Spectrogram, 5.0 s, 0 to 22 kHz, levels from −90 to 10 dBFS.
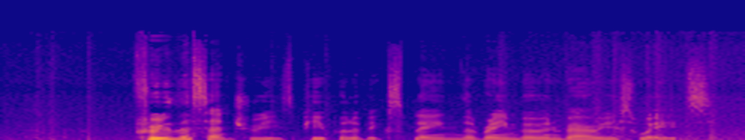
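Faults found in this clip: Automatic gain falling, 0.87–1.76 s. AGC read the input as too loud or its background noise as too strong and pulled its gain down by about 4 dB over roughly 0.9 s. Sound sinks gradually rather than stepping, with the room noise dropping by the same amount, so the change comes from the capture chain and not the source.

Automatic gain rising, 1.71–4.55 s. Input level fell by about 16 dB around 1 s, consistent with the talker moving away from the mic. AGC compensated by raising gain about 10 dB over nearly 3 s. Voice and room noise swell together, so the background climbs too, and the level is still about 10 dB short of where it started.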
